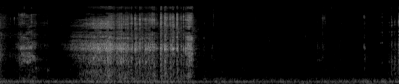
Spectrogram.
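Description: A utility knife blade scrapes powdery shavings from a dry, solid orange bar of soap held in the hand. A short scrape comes first, then a louder, longer dry crunching rasp with bright, gritty texture. After that, only faint scratches follow.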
